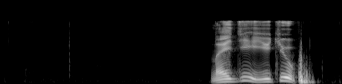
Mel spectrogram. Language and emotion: Russian, positive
